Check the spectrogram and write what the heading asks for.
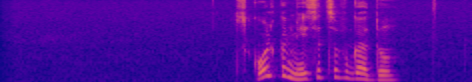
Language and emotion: Russian, neutral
